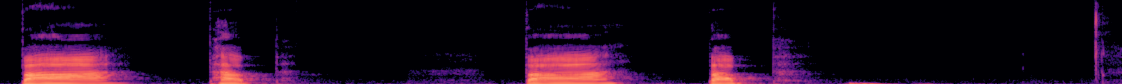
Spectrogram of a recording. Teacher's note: it's a P sound, but it does not have a strong aspirated sound like you hear in English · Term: softer P sound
